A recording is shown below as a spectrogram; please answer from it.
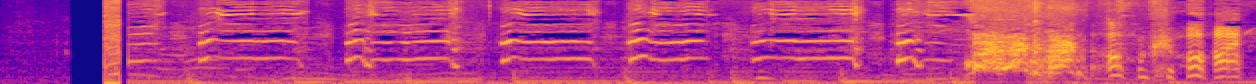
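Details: Puppy howling in a compilation of cute puppies; a series of about six wavering, tonal howls with stacked harmonics, each under a second and roughly evenly spaced, then a burst of noisier yips and human voices at the end.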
